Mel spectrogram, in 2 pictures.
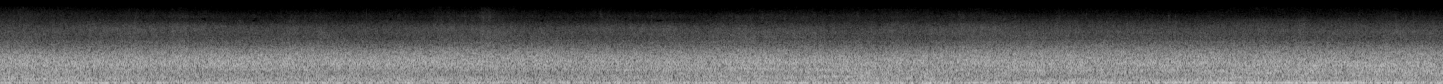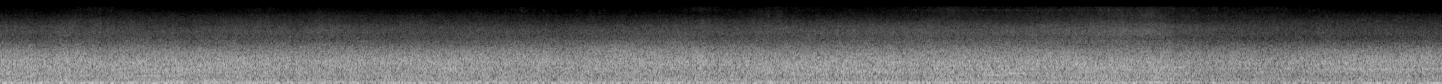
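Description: Jet engines of large four-engine airliners running: a Boeing 747-8 rolling out after touchdown, then Airbus A380s taxiing. It is a steady, even rumble with no breaks.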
